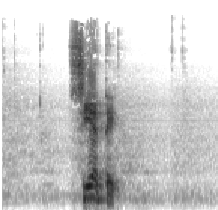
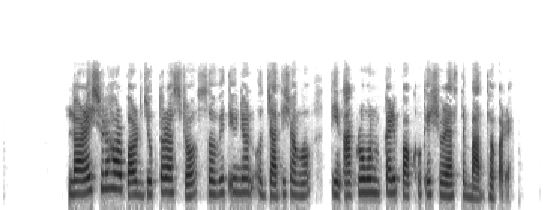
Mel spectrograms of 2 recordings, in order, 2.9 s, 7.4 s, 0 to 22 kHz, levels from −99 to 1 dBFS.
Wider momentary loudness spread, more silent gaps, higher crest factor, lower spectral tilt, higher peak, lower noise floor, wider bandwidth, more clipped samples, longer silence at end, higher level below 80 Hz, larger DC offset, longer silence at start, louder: first, 18 LU vs 9 LU; neither; about the same, 20 dB vs 18 dB; second, -2.5 dB/octave vs -5 dB/octave; about the same, 0 dBFS vs -2 dBFS; second, -58 dBFS vs under -90 dBFS; first, 16 kHz vs 7 kHz; neither; first, 1.35 s vs 0.6 s; about the same, -66 dBFS vs -68 dBFS; neither; about the same, 0.95 s vs 0.9 s; first, -14 LUFS vs -19 LUFS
